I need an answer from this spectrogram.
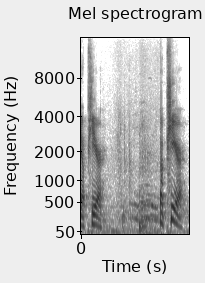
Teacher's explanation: so the stress falls on the second syllable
